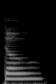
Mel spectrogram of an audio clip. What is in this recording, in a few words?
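"dou" Mandarin, second tone, pronunciation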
